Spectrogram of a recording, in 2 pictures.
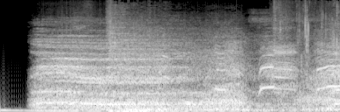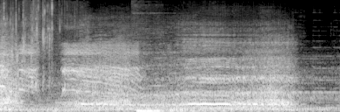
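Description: Horror-trailer sound design: a loud, dense mix of deep rumble and sharp hits, with two pitched, voice-like cries that bend up and down a little before halfway. It begins after a brief gap and falls away at the end.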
